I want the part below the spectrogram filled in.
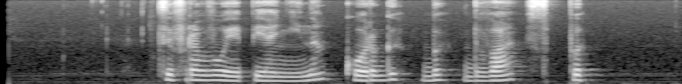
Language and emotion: Russian, neutral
